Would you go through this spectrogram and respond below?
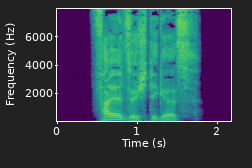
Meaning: strong/mixed nominative/accusative neuter singular of fallsüchtig
- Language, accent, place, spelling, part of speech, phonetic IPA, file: German, Germany, Berlin, fallsüchtiges, adjective, [ˈfalˌzʏçtɪɡəs], De-fallsüchtiges.ogg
